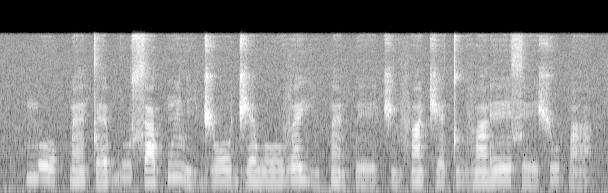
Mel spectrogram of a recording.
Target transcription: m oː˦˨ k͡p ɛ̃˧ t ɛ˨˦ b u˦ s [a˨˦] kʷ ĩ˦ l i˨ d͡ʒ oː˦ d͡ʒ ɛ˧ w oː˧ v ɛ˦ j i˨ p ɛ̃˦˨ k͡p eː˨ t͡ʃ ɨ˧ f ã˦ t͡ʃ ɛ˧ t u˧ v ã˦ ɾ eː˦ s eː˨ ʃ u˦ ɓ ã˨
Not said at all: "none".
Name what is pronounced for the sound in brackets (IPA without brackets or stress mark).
a˧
